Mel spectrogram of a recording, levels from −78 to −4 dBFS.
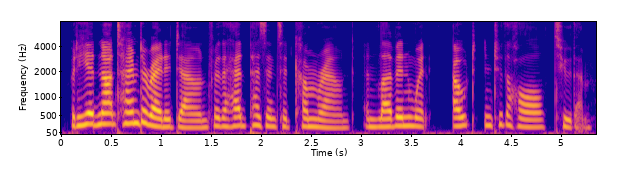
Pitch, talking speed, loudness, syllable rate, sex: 220 Hz, 280 wpm, -18 LUFS, 6.1 syllables/s, female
